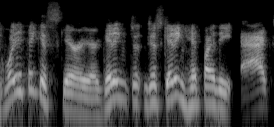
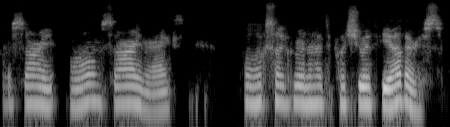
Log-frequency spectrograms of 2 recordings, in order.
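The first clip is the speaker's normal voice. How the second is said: Grabber impression; 4 semitones higher than usual. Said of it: "He's like".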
